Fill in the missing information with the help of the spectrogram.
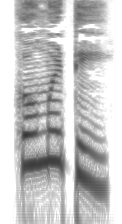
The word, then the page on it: ಕೋಮಟಿ: kōmaṭi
